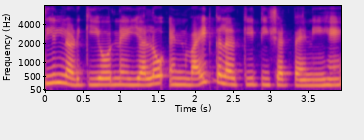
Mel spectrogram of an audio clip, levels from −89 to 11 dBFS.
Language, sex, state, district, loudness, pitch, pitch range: Hindi, female, Bihar, Jamui, -15 LUFS, 225 Hz, 215-235 Hz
